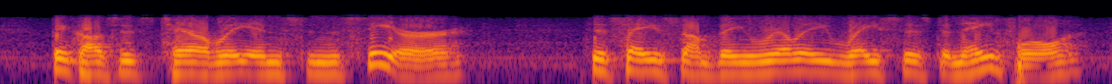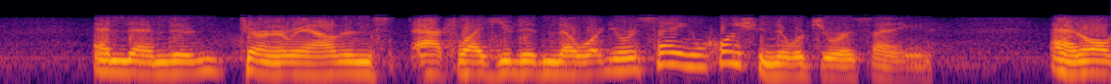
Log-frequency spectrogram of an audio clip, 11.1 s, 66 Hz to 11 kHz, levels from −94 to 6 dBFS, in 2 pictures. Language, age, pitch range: English, 60-79, 115-140 Hz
